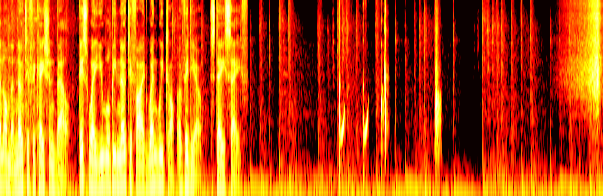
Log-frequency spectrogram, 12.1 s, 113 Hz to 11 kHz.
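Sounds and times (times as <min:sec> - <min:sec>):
cartoon bloop pops: 0:06.8 - 0:07.8.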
